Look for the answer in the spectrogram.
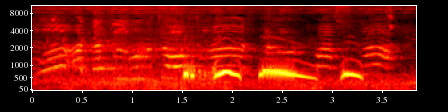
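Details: Spotted dove, once shot with its wing broken and now kept at home, singing vigorously: after faint softer sounds, a coo phrase of a quick stutter, a rounded note, a long falling coo and a final short coo.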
